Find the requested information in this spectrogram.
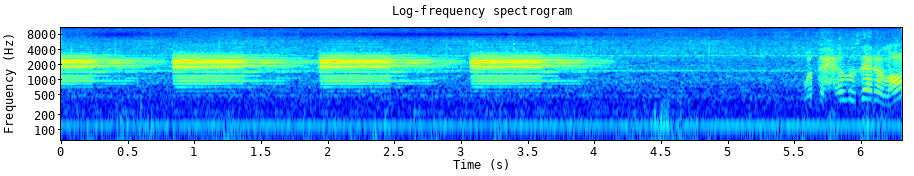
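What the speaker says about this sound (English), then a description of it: "What the hell is that alarm?" An alarm in the video game Fallout 4 sounds in three evenly spaced, steady electronic buzzing blasts over a low hum, followed by a voice speaking briefly at the end.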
